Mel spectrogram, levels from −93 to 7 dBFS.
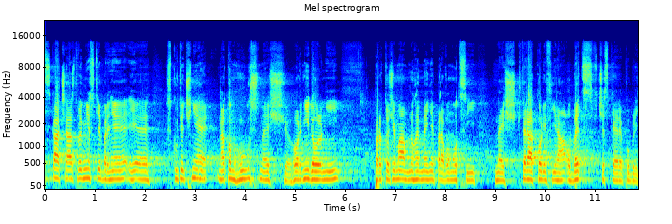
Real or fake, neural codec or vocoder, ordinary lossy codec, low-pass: fake; vocoder, 44.1 kHz, 128 mel bands every 512 samples, BigVGAN v2; MP3, 96 kbps; 14.4 kHz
